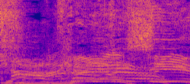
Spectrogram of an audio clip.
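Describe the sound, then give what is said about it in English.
A single voice mimics a screaming crowd with a loud, sustained, wavering yell lasting about a second, its pitch sliding and bending throughout. “The crowd screams.”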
